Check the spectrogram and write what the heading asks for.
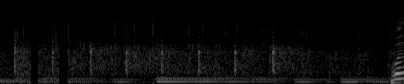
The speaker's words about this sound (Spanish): Démosle un aplauso al Señor en esta tarde.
